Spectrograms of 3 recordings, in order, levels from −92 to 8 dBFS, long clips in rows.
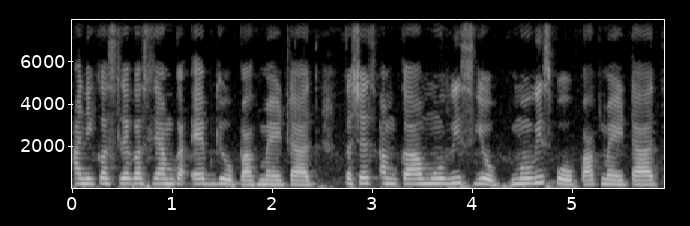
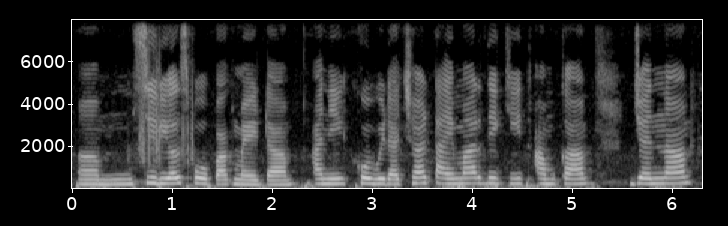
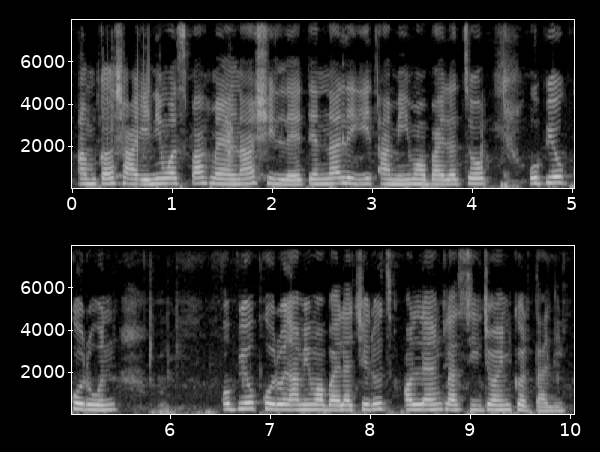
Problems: background sounds at intervals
